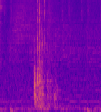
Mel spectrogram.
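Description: A sharp click, then a brief scraping rattle of a socket and extension being shifted by hand in a truck's engine bay.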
